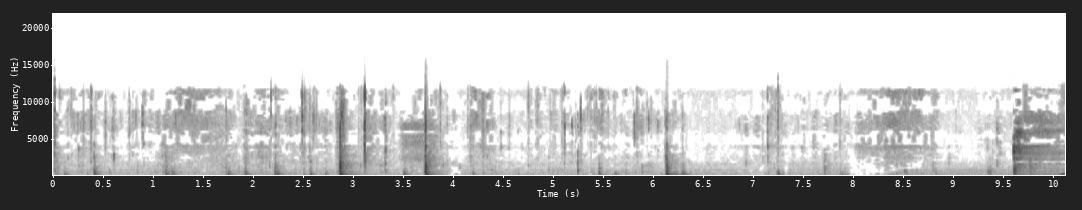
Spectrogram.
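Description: Doberman chewing raw meat, with irregular wet smacks and teeth clicks, then licking the plate in a longer wet burst near the end.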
